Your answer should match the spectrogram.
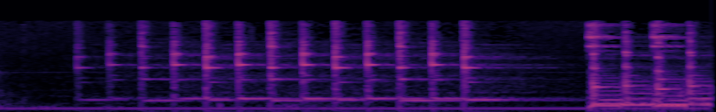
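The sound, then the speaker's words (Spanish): A phone ringtone, the ringtone of Kumamon, the mascot of Kumamoto, plays: a quick run of about a dozen bright electronic beeps in a steady rhythm, then a fuller, louder melodic chime takes over at the end. “el tono de llamada de Kumamon.”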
